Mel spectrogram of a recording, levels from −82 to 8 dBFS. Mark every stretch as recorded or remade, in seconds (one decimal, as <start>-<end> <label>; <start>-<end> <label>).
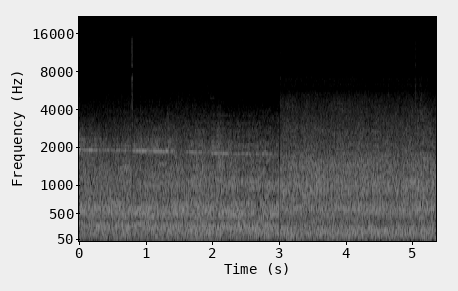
0.0-0.9 recorded; 0.9-1.6 remade; 1.6-2.7 recorded; 2.7-5.4 remade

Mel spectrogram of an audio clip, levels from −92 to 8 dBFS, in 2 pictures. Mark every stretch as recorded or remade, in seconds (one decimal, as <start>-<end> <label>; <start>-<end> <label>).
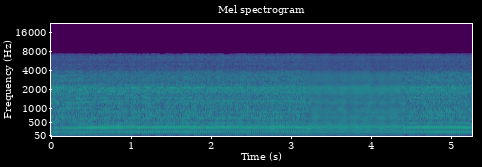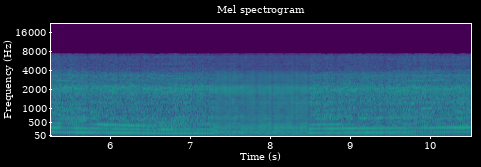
0.0-3.2 recorded; 3.2-4.4 remade; 4.4-7.3 recorded; 7.3-8.5 remade; 8.5-10.5 recorded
